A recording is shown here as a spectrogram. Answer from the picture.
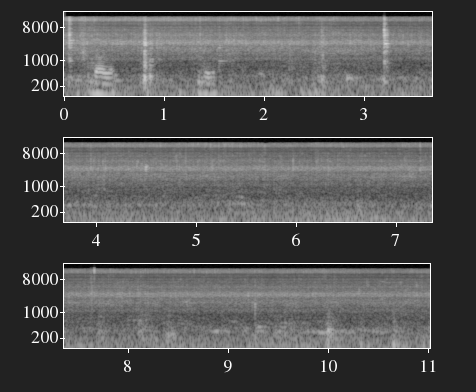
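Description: Diced potato and papaya sizzling in oil in a metal wok, stirred with a steel spatula, with two sharp clicks of the spatula striking the pan, about a second in and about three seconds in. A brief voice is heard at the start.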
